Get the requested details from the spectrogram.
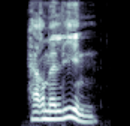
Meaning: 1. ermine (Mustela erminea) 2. ermine 3. ermine (white fur of the ermine) 4. A moth (Trichosea ludifica (Noctuidae spp.))
- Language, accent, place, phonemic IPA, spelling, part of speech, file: German, Germany, Berlin, /hɛʁməˈliːn/, Hermelin, noun, De-Hermelin.ogg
